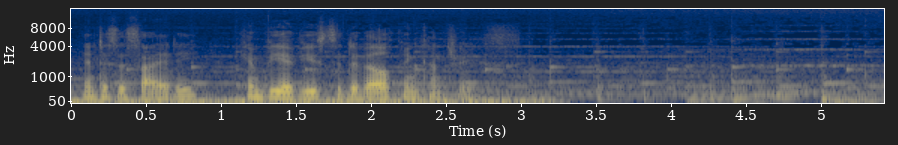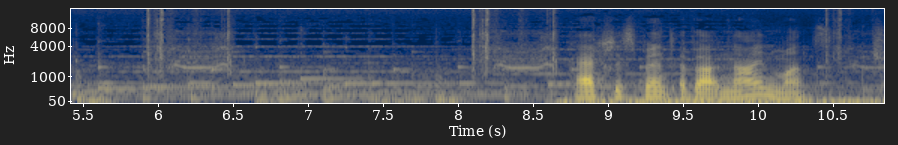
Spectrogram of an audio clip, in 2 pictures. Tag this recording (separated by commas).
Music, Speech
